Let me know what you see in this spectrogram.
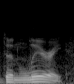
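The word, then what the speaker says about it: Dún Laoghaire: is where Boomtown Rats are from but it's pronounced d liri now the strange part is that of course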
